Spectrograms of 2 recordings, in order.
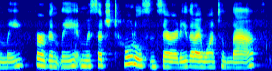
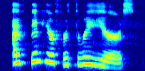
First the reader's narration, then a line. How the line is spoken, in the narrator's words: Fraser explains earnestly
